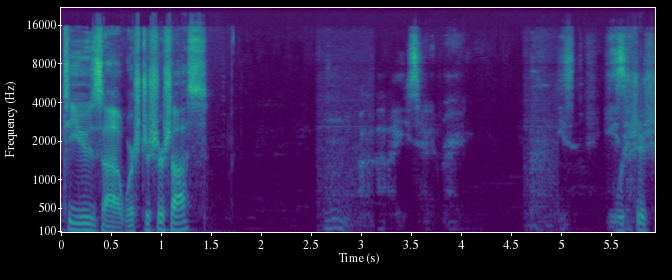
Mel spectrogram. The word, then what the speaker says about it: Worcestershire: I like to use Worcestershire sauce. He said it right. He Worcestershire said, sauce. Yeah, he said it right. Yes, he said it right. He Chestershire.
